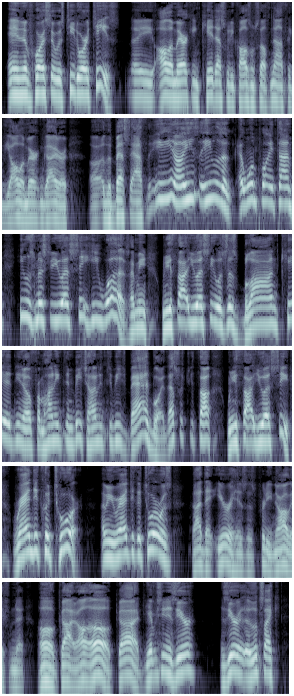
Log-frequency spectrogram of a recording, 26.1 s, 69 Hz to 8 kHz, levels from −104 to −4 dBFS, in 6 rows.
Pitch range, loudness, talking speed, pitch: 125-185 Hz, -27 LUFS, 235 wpm, 155 Hz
